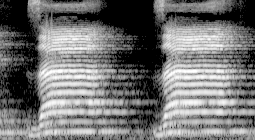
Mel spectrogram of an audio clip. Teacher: تو صفت رخوت کا معنی نرمی ہے، تو حرف کو نرم پڑھیں گے، لیکن سیٹی صفت سفید کی وجہ سے ہم ادا کریں گے، تو زا کو نرم کر کے سیٹی کی آواز نکال کر پڑھیں گے، آخر میں حمزہ اور ہا کی آواز بھی نہیں نکالیں گے، اور ایک الف سے زائد لمبا نہیں کریں گے، جیسے زا زا، یہ اس کی صحیح ادا ہے۔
